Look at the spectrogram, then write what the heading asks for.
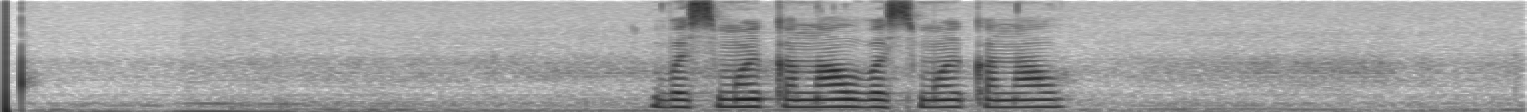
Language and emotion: Russian, neutral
